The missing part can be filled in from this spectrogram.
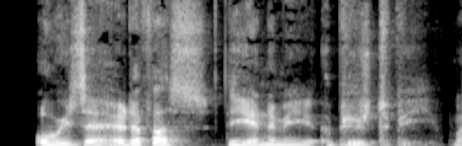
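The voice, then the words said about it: Yoda impression. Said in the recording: “terrible yoda impression actually that was pretty good”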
